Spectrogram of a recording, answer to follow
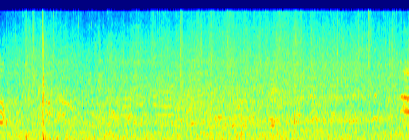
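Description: Water polo players swimming and splashing across a pool, with faint distant voices and one sharp knock about a second in.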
